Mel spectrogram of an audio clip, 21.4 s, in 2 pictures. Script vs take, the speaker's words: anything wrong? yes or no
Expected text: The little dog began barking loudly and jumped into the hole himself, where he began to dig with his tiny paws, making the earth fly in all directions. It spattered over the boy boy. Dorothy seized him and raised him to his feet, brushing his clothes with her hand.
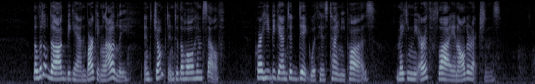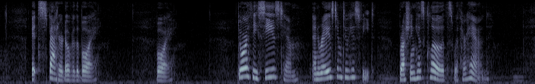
no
